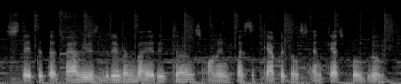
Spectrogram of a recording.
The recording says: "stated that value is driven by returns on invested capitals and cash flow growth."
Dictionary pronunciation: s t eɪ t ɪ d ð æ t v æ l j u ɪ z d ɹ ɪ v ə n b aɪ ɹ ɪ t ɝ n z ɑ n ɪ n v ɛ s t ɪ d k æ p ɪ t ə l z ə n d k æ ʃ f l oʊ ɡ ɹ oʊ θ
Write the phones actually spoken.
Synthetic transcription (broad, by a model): s t eɪ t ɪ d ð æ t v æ l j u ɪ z d ɹ ɪ v ə n b aɪ ɹ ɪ t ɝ n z ɑ n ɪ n f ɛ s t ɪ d k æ p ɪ t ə l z ə n d k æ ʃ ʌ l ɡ ɹ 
